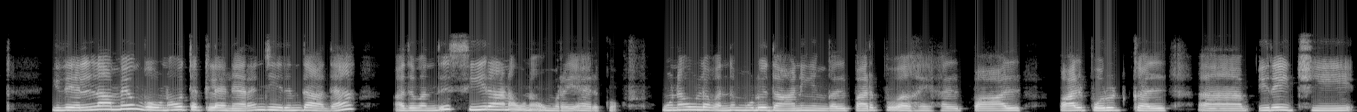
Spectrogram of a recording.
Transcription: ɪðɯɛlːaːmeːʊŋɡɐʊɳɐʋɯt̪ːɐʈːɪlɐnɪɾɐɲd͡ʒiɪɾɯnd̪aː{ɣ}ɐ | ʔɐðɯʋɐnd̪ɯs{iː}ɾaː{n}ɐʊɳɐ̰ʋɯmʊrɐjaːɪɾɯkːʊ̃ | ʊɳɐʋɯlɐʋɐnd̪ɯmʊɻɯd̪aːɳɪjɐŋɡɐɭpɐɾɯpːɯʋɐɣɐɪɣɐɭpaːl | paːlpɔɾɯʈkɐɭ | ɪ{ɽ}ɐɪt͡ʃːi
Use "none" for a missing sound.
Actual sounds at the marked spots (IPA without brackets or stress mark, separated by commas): ð, iː, n, ɾ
